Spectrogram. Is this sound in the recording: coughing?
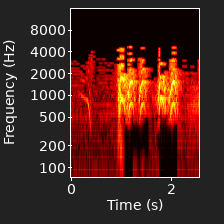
no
